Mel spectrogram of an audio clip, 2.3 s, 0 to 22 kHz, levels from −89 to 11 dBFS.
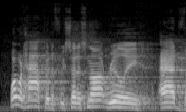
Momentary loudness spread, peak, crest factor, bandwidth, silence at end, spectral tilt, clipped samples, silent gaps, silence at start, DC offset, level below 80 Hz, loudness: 6 LU; 0 dBFS; 14 dB; 9.8 kHz; 0 s; -6.5 dB/octave; under 0.1%; none; 0.15 s; under 0.1%; -64 dBFS; -16 LUFS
